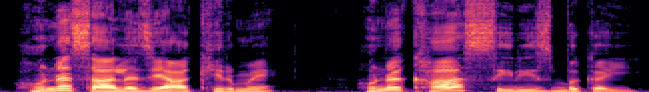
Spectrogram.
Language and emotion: Sindhi, neutral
